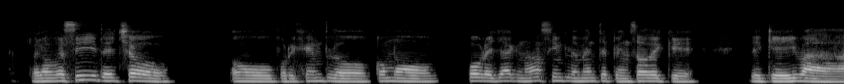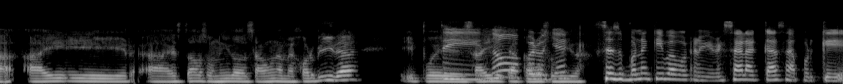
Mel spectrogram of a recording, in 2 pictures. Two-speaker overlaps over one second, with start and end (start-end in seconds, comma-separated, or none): 12.8-14.1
